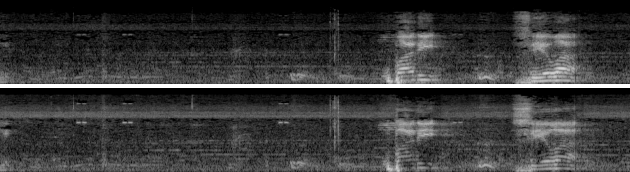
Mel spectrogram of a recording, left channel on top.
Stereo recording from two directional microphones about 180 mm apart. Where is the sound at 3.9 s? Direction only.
55° left (ahead or behind).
